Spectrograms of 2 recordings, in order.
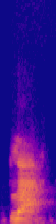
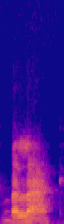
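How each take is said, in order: First: The b and l are said together with no vowel. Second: An a-like vowel is inserted between b and l. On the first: The speaker calls it right. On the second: The speaker calls it wrong.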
